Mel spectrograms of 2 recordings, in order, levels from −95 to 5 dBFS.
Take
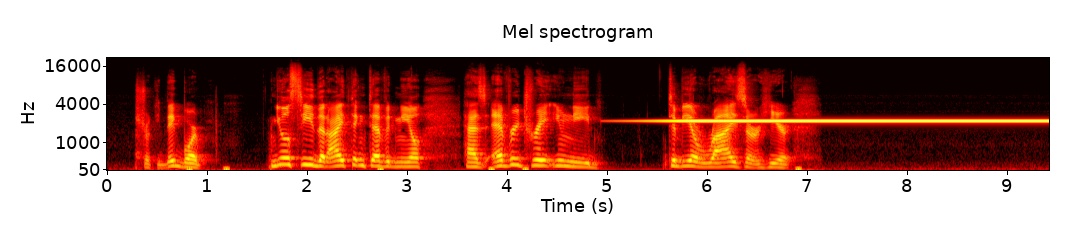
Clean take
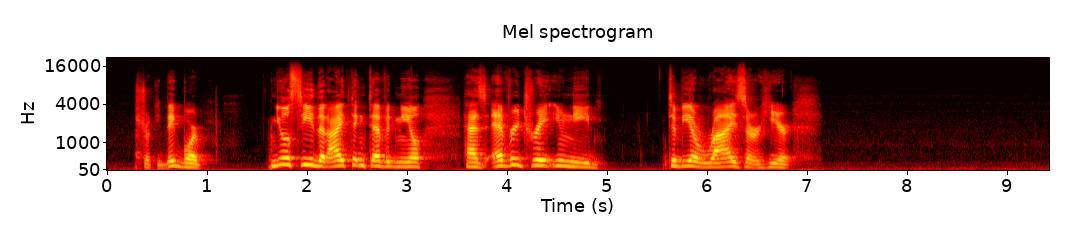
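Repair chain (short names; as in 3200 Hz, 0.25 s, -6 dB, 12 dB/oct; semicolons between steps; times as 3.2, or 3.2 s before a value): notch 2200 Hz, Q 30; de-plosive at 0.78/1.15/2.69/3.8/4.14/6.87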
